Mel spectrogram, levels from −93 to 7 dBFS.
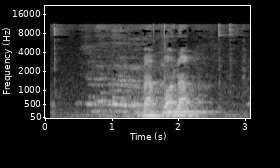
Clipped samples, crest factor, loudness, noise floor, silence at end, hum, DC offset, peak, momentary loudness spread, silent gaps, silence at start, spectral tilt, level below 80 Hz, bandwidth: under 0.1%; 18 dB; -17 LUFS; -40 dBFS; 0 s; none; under 0.1%; 0 dBFS; 16 LU; none; 0.1 s; -6 dB/octave; -40 dBFS; 11.5 kHz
